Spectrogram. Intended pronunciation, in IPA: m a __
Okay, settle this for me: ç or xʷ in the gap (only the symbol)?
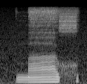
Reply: xʷ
